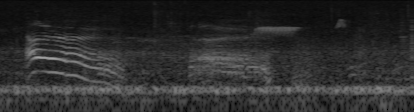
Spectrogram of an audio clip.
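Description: Domestic cat meowing: one long, loud meow that falls in pitch, starting about half a second in, then a second, fainter meow about three seconds in.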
